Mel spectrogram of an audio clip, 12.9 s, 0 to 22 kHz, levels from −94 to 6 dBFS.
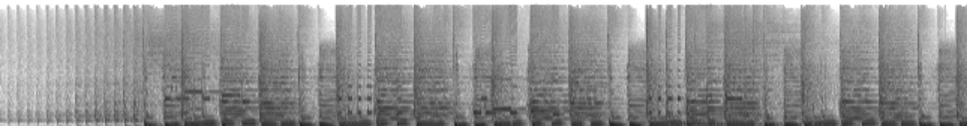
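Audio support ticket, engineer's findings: Clock drift buffer slips: likely unsynchronised device clocks, roughly 500 ppm apart. Small blocks dropped or repeated every 0.67 s, heard as regular clicks from 0.58 to 12.60 s.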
